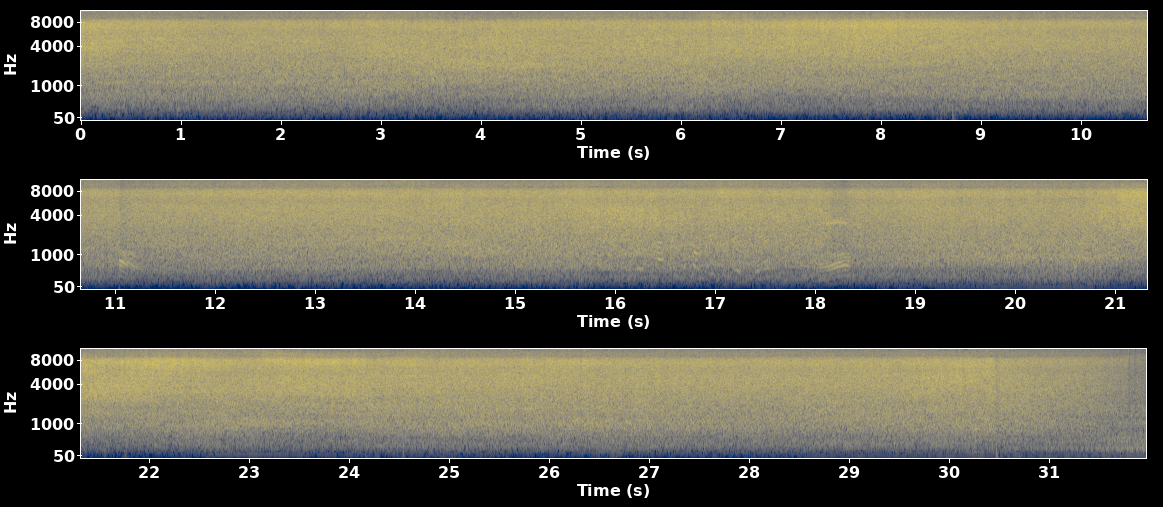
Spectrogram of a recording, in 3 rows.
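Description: The Lütschine, a mountain river swollen in flood, rushing loudly and steadily over its rapids. Two brief knocks come through, about 11 and 18 seconds in.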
